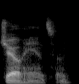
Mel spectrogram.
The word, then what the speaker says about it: Johansson: and several other stars you do this every time you say her name it's just joe hansen yeah whatever whatever she's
